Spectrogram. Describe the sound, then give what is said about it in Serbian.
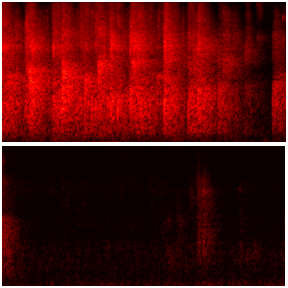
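Applause from an audience after a musical number at a literary event. A soft burst of clapping lasts about three seconds and then fades to near quiet, leaving a few scattered claps. “Još jedan aplauz.”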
